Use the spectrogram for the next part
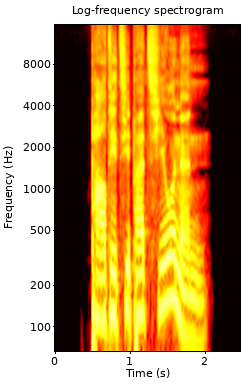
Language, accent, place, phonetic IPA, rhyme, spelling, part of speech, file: German, Germany, Berlin, [paʁtit͡sipaˈt͡si̯oːnən], -oːnən, Partizipationen, noun, De-Partizipationen.ogg
- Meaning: plural of Partizipation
